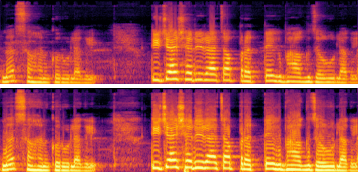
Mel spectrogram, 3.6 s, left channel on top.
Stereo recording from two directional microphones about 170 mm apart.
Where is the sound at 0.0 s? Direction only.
35° right (ahead or behind).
